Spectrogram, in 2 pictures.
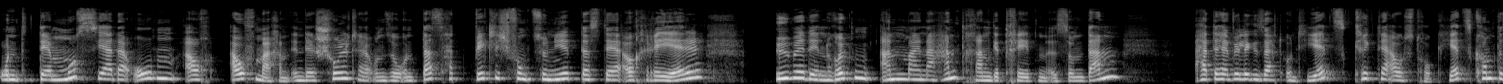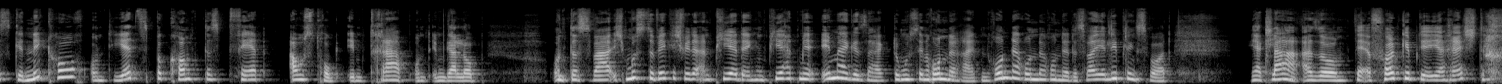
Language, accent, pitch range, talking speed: German, German, 195-250 Hz, 190 wpm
